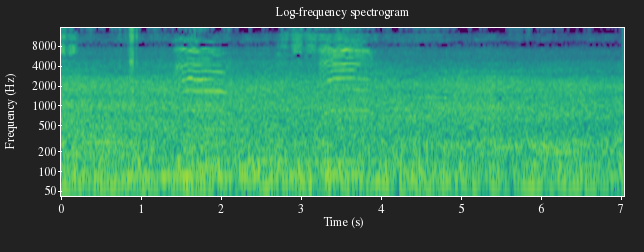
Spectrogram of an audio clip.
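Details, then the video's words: A hungry female stray tabby cat gives two drawn-out, wavering meows while begging for food over a low background rumble. "Tabby Cat Meowing Loudly for Food. She is Starving."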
